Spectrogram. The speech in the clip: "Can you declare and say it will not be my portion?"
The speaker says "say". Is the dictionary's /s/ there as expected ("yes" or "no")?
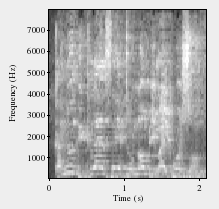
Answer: yes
